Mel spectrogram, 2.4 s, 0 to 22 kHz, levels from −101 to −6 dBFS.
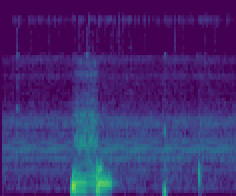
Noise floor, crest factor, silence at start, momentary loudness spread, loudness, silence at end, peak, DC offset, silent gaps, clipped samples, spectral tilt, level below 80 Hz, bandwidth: -68 dBFS; 22 dB; 0.7 s; 24 LU; -37 LUFS; 0.7 s; -20 dBFS; under 0.1%; none; under 0.1%; -9 dB/octave; -84 dBFS; 15.5 kHz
